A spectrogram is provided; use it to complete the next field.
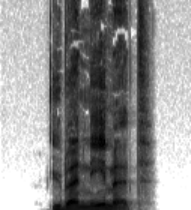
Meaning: second-person plural subjunctive I of übernehmen
- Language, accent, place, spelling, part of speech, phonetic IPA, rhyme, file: German, Germany, Berlin, übernehmet, verb, [yːbɐˈneːmət], -eːmət, De-übernehmet.ogg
